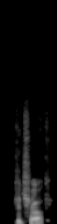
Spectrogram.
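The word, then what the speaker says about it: Tkachuk: Kachuk.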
